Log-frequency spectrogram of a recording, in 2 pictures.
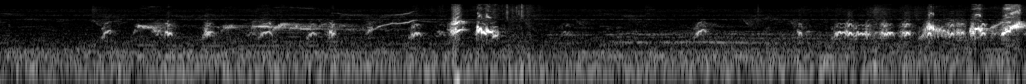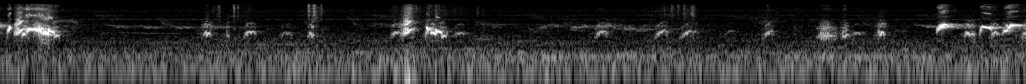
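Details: Red-whiskered bulbul being trained as a decoy bird, with scattered chirps building into dense, loud whistled phrases around two, five and seven seconds, and quieter pauses between.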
